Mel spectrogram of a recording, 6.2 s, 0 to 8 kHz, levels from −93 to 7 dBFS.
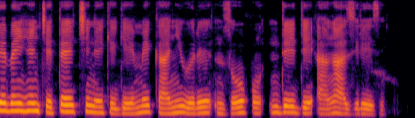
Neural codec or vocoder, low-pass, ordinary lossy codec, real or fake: none; none; none; real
